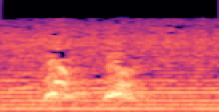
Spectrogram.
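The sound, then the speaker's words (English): A dog in a studio gives two short, high whimpering yips in quick succession, fairly faint over a steady low hum. “Sorry, my dog got here somehow. I don't know where he came from, but... Over there, where you usually stay.”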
